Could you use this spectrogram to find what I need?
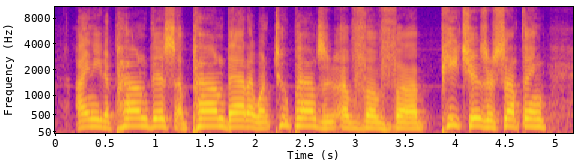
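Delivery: ordinary delivery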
